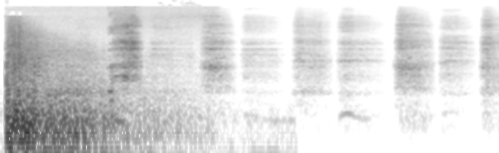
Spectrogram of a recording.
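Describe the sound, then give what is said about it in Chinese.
A jade boot explodes in a loud burst at the start that rumbles away over a couple of seconds, followed by a series of short, breathy gasps and pants. “没想到吧，我的青玉靴可以爆炸，玉石在最后救了我一下。”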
